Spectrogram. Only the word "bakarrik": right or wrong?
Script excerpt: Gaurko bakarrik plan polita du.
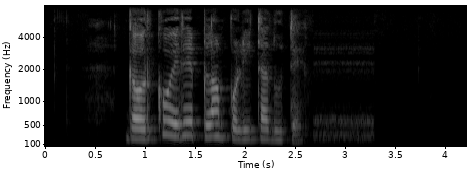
wrong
